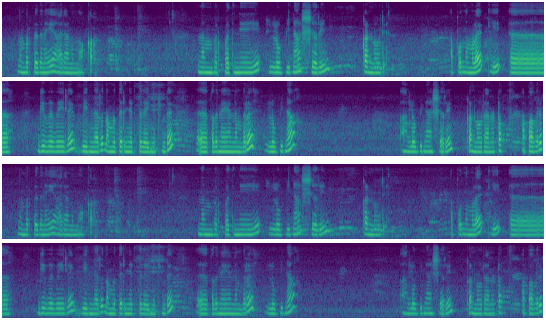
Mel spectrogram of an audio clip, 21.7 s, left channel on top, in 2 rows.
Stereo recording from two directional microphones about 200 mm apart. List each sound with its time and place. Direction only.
0.3 s a woman's voice: 10° left (ahead or behind)
4.2 s a woman's voice: 15° left (ahead or behind)
9.0 s a woman's voice: 10° left (ahead or behind)
18.8 s a woman's voice: 10° left (ahead or behind)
